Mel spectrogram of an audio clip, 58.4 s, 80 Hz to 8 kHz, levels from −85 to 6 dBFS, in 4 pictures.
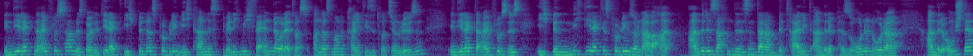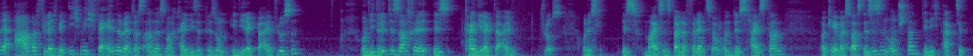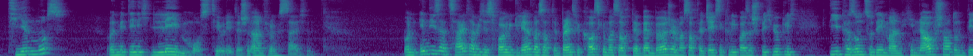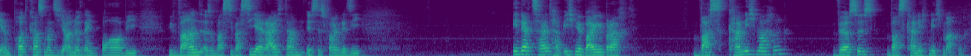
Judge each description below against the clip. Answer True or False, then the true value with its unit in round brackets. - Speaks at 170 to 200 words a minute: True (185 wpm)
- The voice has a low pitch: False (145 Hz)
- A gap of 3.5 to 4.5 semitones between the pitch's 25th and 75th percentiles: True (3.8 semitones)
